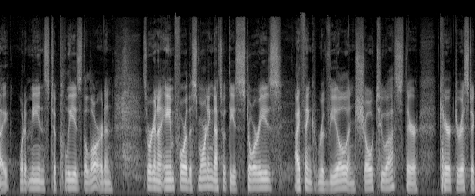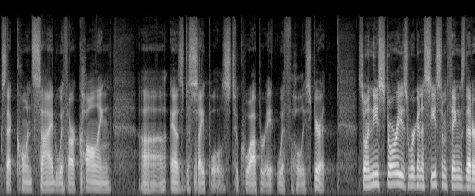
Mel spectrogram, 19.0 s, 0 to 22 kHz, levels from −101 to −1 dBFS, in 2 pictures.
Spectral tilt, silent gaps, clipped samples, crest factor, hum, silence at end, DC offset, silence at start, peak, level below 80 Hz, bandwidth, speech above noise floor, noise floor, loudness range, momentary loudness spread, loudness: -4 dB/octave; none; under 0.1%; 24 dB; none; 0 s; under 0.1%; 0 s; 0 dBFS; -64 dBFS; 16.5 kHz; 26 dB; -49 dBFS; 4 LU; 13 LU; -24 LUFS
